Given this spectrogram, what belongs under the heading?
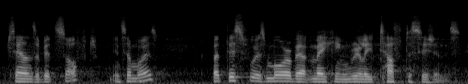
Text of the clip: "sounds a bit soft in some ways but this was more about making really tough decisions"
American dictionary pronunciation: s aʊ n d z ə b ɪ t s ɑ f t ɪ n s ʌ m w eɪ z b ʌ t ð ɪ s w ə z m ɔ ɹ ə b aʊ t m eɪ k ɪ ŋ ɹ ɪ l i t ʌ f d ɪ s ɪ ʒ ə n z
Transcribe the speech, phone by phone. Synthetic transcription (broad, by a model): s aʊ n d z ə b ɪ t s ɑ f t ɪ n s ʌ m w eɪ z b ʌ t ð ɪ s w ə z m ɔ ɹ ə b aʊ t m eɪ k ɪ ŋ ɹ ɪ l i t ʌ f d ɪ s ɪ ʒ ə n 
